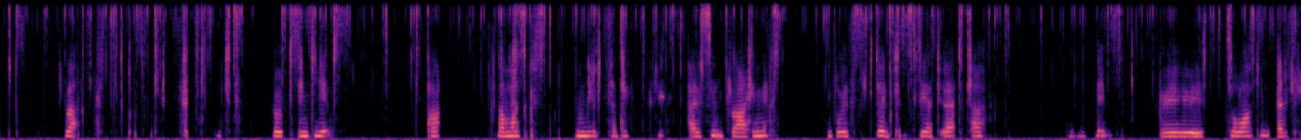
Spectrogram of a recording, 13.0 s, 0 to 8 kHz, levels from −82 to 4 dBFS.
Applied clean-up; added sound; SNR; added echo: neural diffusion model UNIVERSE++.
